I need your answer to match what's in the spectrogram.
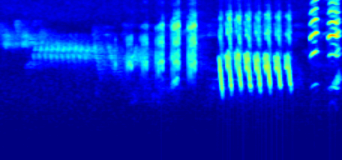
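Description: Common myna giving a varied run of sounds: a soft warbling passage, then a rapid series of sharp, chattering notes repeated about four times a second, ending in ringing clicks.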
